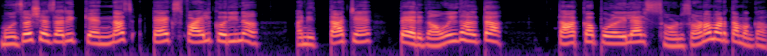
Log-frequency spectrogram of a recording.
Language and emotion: Goan Konkani, disgusted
